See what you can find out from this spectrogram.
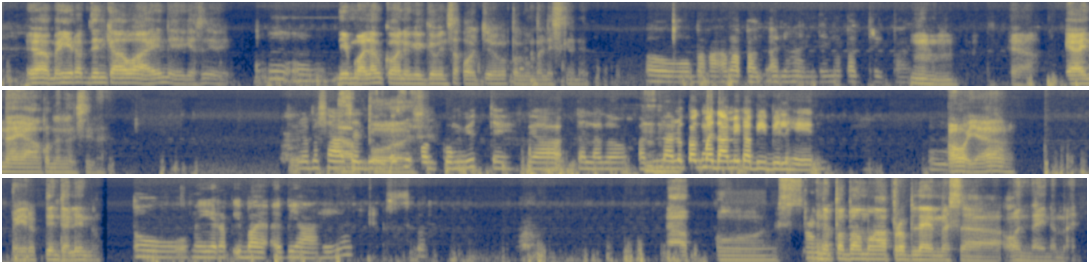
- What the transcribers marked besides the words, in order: mechanical hum; fan; other background noise; dog barking; tapping; distorted speech
- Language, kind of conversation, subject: Filipino, unstructured, Ano ang mas pinapaboran mo: mamili sa mall o sa internet?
